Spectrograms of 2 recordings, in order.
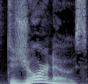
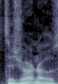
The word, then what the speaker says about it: DiGiorno: You mean DiGiorno? Okay, again, don't be rude. DiGiorno. No, it's in the United States. It's DiGiorno. No one in that commercial is saying DiGiorno. No, it's well, if you want to make it authentic, you have to give it the right pronunciation.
